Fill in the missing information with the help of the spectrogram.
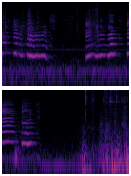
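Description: A cockatoo sings a wordless, tune-like series of three-syllable phrases in a voice like a human voice. The ending is a burst of rustling noise.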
